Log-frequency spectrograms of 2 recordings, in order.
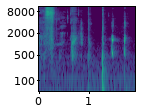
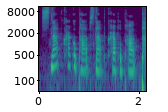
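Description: First: Breathy whisper. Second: Said in the usual way. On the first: Real, not acted. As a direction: whisper it through giggles. Whispered after laugh.

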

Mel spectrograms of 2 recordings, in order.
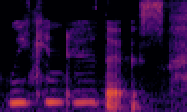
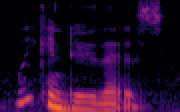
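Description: First: Soft, higher self-encouragement; pep talk. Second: Said in the usual way. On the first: Real, not acted. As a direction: coax yourself gently.

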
